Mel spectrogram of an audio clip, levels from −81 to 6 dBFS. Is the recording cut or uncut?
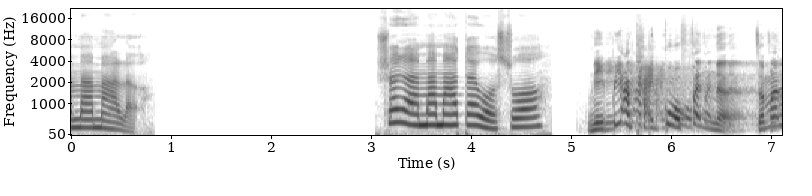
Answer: uncut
